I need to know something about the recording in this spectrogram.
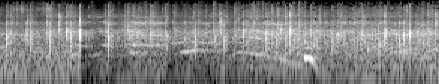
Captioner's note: audience cheering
